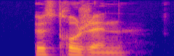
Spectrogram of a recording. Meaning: oestrogen
- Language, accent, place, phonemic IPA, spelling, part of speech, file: French, France, Lyon, /ɛs.tʁɔ.ʒɛn/, œstrogène, noun, LL-Q150 (fra)-œstrogène.wav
